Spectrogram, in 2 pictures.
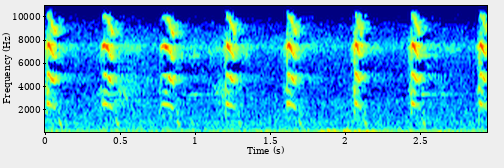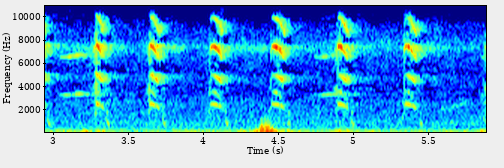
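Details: Shrill squirrel chirping repeated about twice a second, sharp high notes with slightly irregular rhythm, interrupted once by a brief dull thump in the background.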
